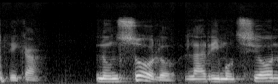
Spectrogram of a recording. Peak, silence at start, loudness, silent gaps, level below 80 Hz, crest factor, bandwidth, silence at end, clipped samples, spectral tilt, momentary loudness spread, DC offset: -4 dBFS; 0 s; -18 LUFS; none; -58 dBFS; 14 dB; 19.5 kHz; 0 s; under 0.1%; -4.5 dB/octave; 11 LU; 0.2%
